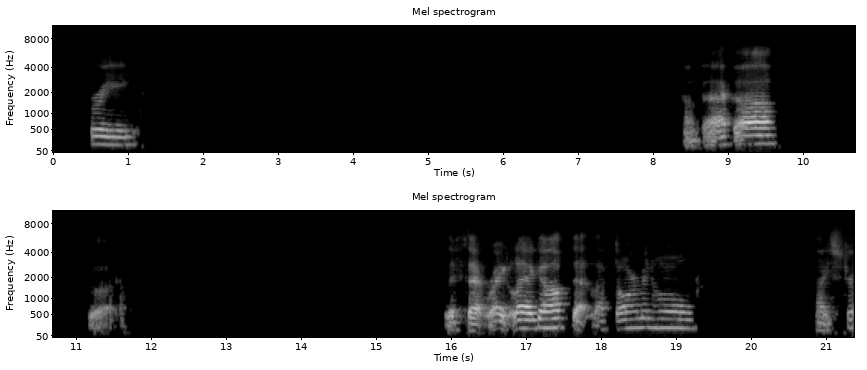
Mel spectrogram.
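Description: An older woman speaks calmly through an online call, in short bursts with pauses.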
